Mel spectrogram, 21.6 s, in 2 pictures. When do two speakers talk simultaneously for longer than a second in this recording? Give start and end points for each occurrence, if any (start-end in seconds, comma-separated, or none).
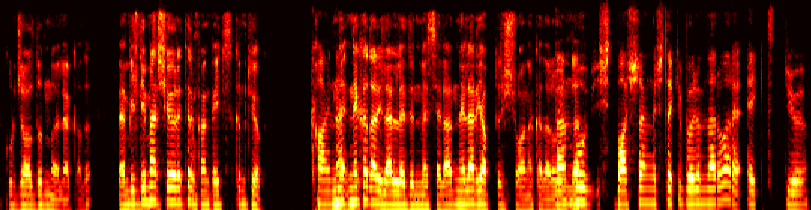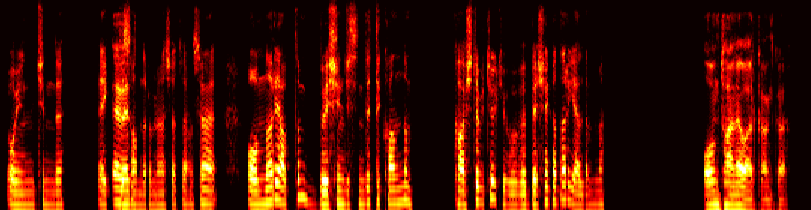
none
